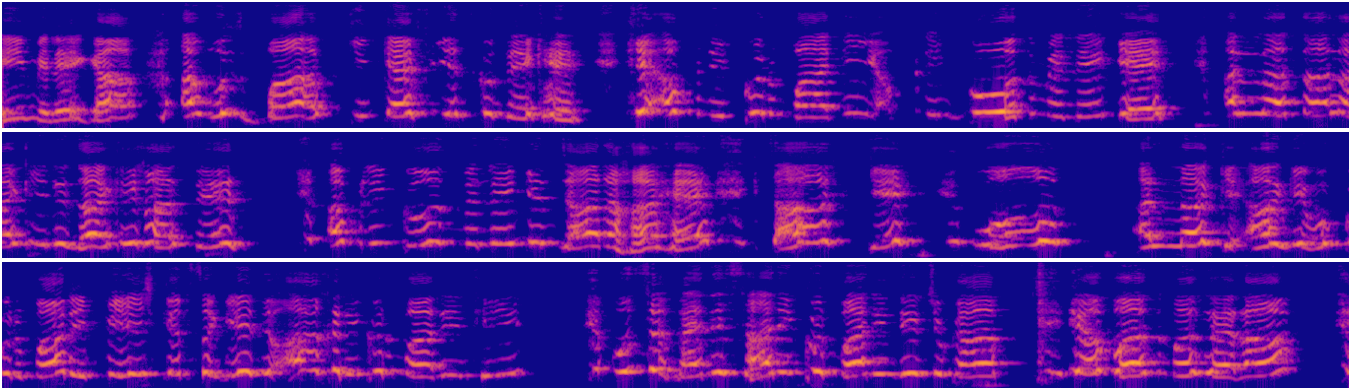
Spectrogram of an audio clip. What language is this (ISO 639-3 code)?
urd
